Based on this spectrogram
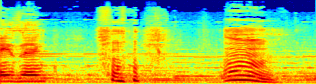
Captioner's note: chuckling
